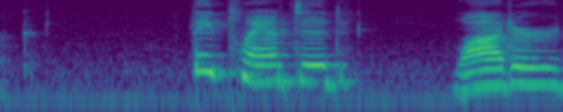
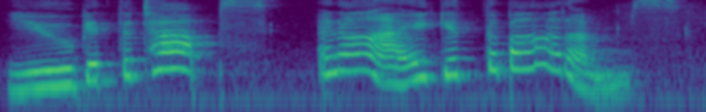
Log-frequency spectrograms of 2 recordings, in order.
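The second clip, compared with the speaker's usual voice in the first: high call to wake Bear; 11 semitones higher, 3 dB louder than usual. Acted. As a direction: sing it out to a sleeper. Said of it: "Hare called out".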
